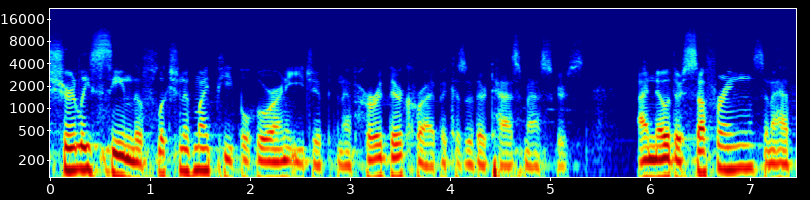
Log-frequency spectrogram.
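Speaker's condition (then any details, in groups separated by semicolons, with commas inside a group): No condition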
